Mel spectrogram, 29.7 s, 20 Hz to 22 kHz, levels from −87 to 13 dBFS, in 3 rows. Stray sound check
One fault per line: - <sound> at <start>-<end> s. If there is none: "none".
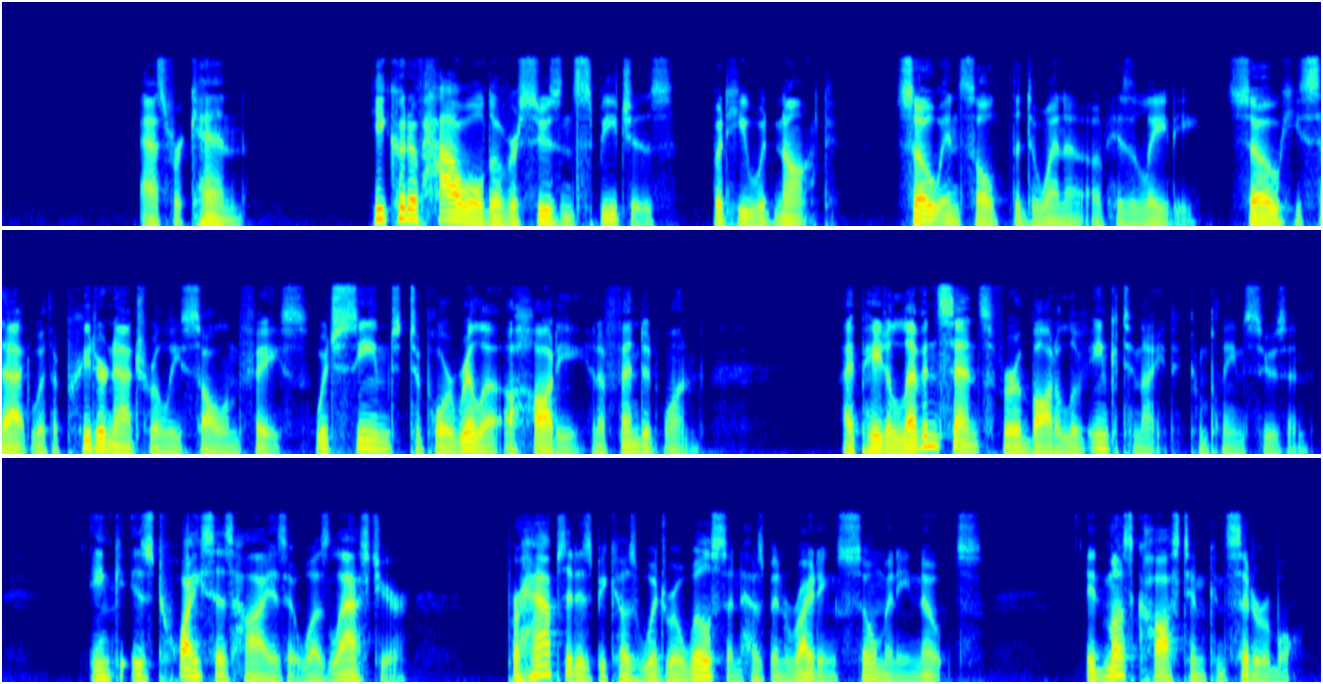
none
